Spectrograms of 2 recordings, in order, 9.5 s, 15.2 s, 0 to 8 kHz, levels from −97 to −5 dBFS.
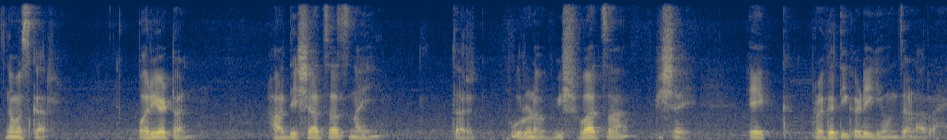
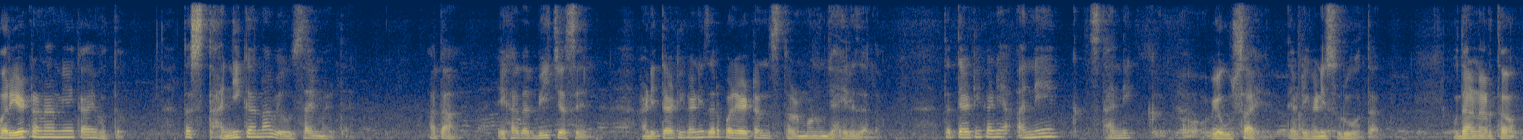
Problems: constant background noise, continuous background conversations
